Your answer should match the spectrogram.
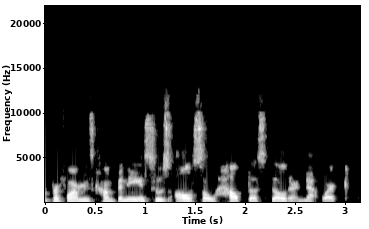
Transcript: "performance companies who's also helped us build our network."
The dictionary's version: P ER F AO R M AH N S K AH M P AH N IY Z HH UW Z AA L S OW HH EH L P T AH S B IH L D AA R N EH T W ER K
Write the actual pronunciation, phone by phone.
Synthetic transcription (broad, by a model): P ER F AO R M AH N S K AH M P AH N IY Z HH UW Z AA L S OW HH EH L P T AH S B IH L D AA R N EH T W ER K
